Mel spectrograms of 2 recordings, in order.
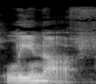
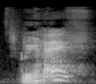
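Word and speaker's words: leanbh: Irish meaning child and of course I had to look up how it's pronounced the it's pronounced leonoff leof so yeah child so are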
